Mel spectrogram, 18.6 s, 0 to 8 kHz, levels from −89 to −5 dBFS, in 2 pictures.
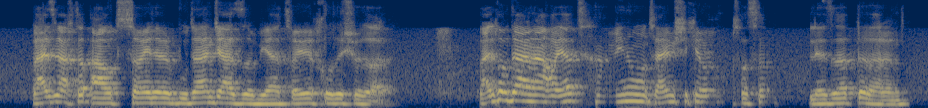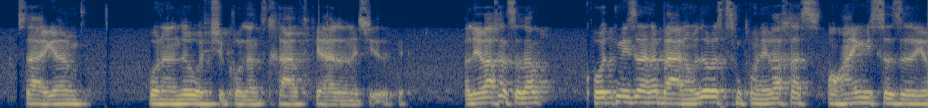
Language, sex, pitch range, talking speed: Persian, male, 120-155 Hz, 135 wpm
